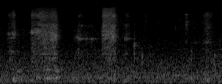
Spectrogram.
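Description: Fingertips rubbing along the polymer frame and rails of a Heckler & Koch P30L pistol during cleaning: two brief, faint scratchy strokes, about a third of a second and about a second in.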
